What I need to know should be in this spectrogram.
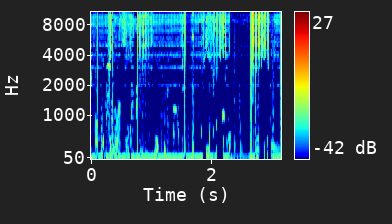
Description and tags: vtech circuit bend006
Produce by overdriving, short circuiting, bending and just messing up a v-tech speak and spell typed unit. Very fun easy to mangle with some really interesting results.
broken-toy, circuit-bending, digital, micro, music, noise, speak-and-spell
